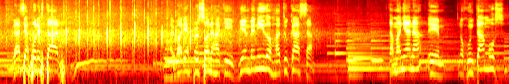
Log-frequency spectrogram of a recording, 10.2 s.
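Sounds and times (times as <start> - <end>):
audience applause: 0.0 - 6.8
speech: 0.3 - 1.6, 3.3 - 6.4, 7.8 - 10.1.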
